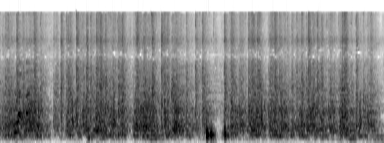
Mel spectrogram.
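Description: Steady rain falling, an even hiss throughout. A brief low note sounds about three seconds in.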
